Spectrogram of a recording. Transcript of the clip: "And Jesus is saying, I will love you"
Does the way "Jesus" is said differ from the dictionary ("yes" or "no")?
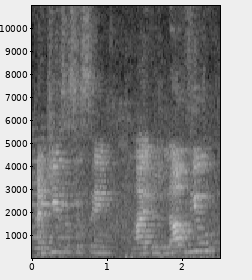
no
